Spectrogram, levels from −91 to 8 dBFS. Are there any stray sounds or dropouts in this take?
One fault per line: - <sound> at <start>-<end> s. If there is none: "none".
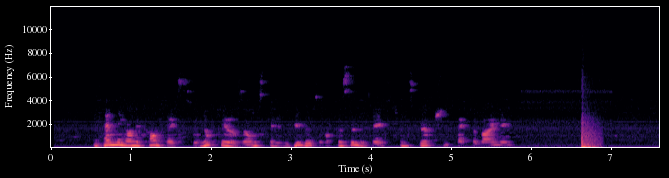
- thud at 6.6-6.9 s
